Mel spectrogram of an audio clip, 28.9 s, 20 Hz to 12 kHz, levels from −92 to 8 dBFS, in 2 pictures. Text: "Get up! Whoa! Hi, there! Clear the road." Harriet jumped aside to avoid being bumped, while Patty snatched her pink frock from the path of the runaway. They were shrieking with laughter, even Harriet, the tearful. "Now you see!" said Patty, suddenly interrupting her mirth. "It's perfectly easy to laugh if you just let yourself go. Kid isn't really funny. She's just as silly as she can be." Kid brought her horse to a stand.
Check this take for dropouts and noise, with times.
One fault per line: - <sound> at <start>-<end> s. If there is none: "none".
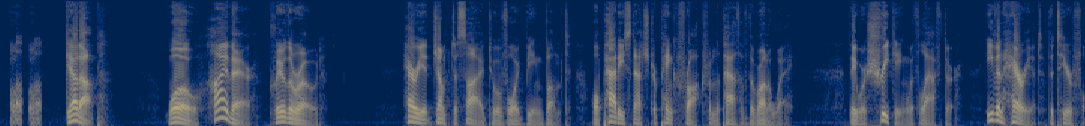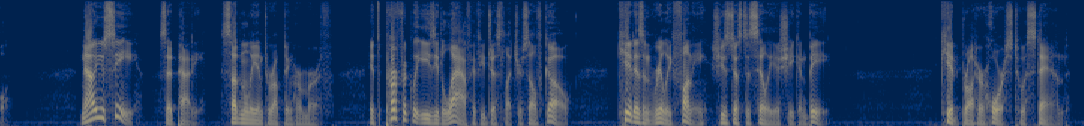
- laugh at 0.1-0.6 s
